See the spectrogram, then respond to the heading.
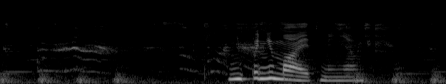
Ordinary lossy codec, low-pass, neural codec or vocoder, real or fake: none; none; none; real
